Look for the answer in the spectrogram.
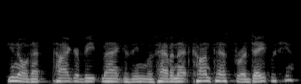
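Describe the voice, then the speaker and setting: A man voicing an unstable madwoman with a high, trembling voice, fragile and fervent. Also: steady tone, fast talker, phone-quality sound, close to an everyday voice. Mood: excited, rambling.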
